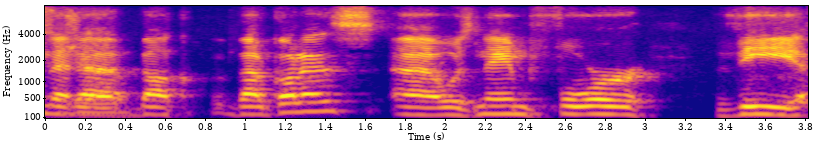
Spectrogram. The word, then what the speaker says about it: Balcones: got its name so it is pronounced like the V so it is vcon Balcones balcon try to contain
